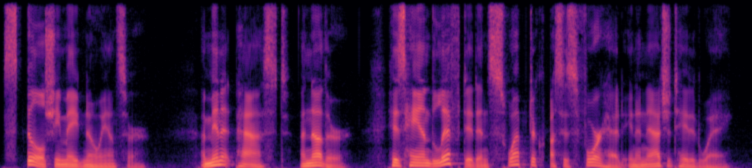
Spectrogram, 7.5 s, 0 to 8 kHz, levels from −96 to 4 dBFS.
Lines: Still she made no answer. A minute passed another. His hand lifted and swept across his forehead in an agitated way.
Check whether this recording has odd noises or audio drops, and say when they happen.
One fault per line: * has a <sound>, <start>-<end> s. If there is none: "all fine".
* has a dropout, 0.2-0.3 s
* has a dropout, 5.4-5.5 s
